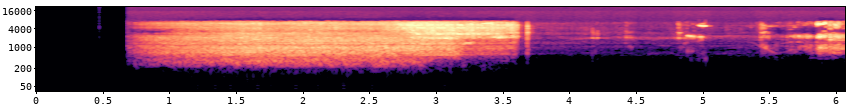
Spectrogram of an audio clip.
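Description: A steady hiss lasting about three seconds that swells slightly and cuts off suddenly, followed by a few faint clicks.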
